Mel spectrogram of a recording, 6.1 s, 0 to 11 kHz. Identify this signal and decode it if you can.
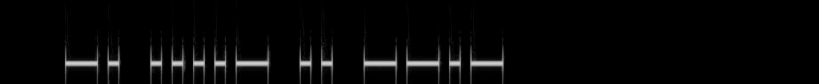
Morse code, heard as a keyed tone, about 15 wpm, 700 Hz. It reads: N4IQ
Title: Easy Call Signs Repeated 3x - 15wpm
